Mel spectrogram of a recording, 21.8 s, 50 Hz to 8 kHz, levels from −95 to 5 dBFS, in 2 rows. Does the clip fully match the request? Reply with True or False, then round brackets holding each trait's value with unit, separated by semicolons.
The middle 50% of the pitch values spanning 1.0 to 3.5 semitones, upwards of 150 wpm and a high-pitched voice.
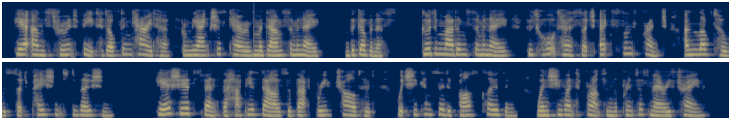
True (2.8 semitones; 175 wpm; 235 Hz)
